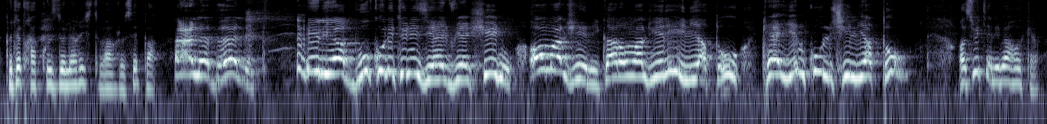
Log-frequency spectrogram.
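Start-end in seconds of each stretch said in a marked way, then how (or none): 1.7-9.1 put-on high, loud Algerian accent; virulent Algerian accent. Comedian shows how Algerians talk, virulent Algerian accent. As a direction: boast forcefully in a raised Algerian accent. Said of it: "ils sont un petit peu plus virulents".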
